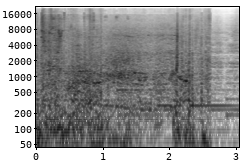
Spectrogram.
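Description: In a drama, a moving car hits a person with a sudden heavy thud over a steady engine and road rumble, and the engine noise drops off abruptly afterward.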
